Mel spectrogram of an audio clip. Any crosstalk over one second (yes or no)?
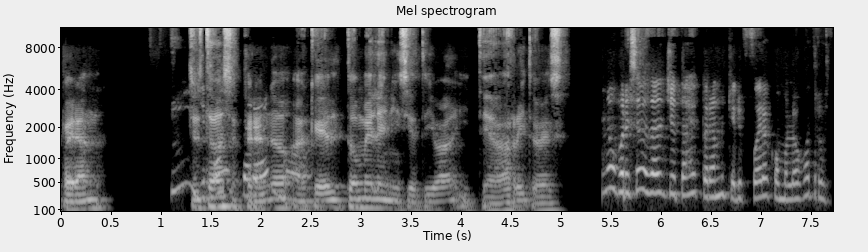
yes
